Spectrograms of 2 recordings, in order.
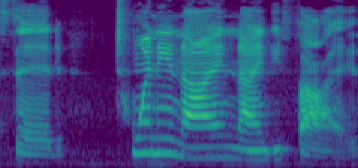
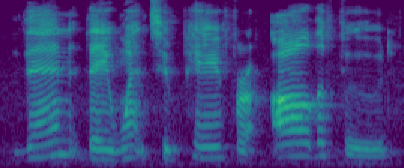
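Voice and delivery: ordinary delivery, nothing marked

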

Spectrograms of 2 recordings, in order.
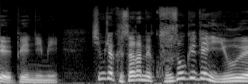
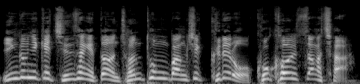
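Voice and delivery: high bright sales-pitch read; infomercial; 10 semitones higher than usual. Shown as a demonstration. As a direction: sell it like a TV ad. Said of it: "저는 이제 톤으로 알려드리는 거죠".

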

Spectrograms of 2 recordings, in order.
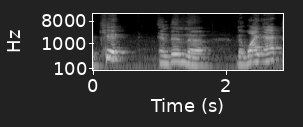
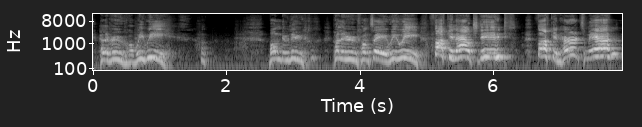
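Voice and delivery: bad French accent, turning into high loud pain; hammed-up French then yelping in pain; mock French; 6 semitones higher, 5 dB louder than usual. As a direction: fake French accent breaking into cursing. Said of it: "You're supposed to be French".

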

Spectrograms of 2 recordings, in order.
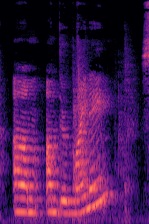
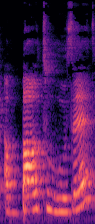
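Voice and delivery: ordinary delivery

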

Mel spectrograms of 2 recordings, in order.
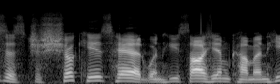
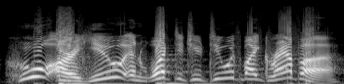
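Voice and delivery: stunned disbelief; 7 semitones higher, 6 dB louder than usual. Retold or imitated. Grandson amazed at grandpa baby talking, stunned. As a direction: gasp it out in mock shock. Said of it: "and I'm like".

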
